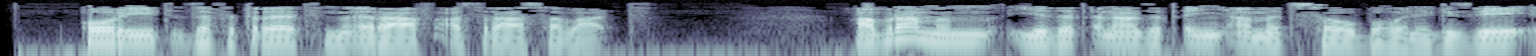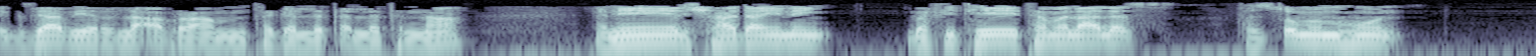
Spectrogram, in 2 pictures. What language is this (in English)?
Amharic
